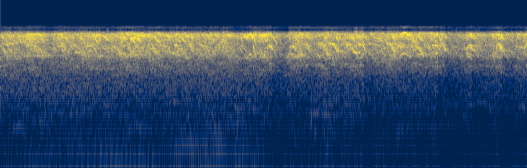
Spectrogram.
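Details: Hundreds of green parrot-like birds arguing over perches as they gather to sleep in trees outside Heidelberg main station in the evening; piercing, overlapping screeches form a steady din, with a low droning hum briefly underneath early on.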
